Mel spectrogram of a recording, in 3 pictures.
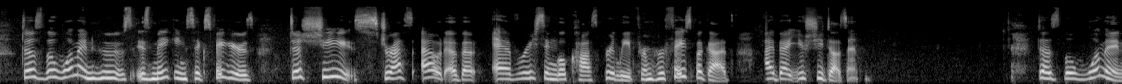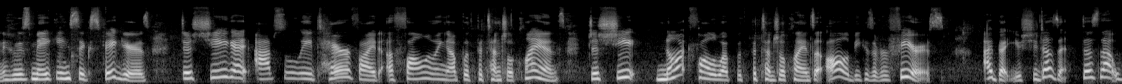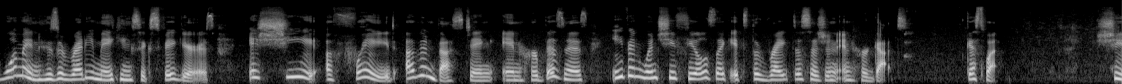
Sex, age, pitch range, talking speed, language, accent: female, 10-29, 205-280 Hz, 170 wpm, English, American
